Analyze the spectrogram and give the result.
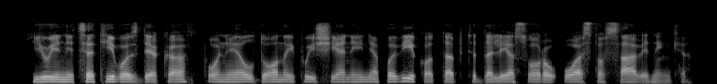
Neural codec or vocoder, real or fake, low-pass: codec, 16 kHz, 2 kbps, FunCodec, trained on LibriTTS, 25 frames a second; fake; 7.2 kHz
